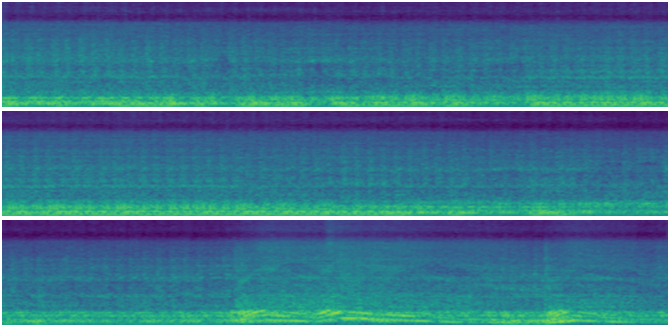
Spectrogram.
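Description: Four-cylinder idle sounds uneven and stumbling, with a ragged rev near the end; a misfire, cause not found.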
